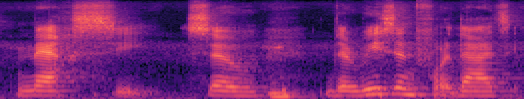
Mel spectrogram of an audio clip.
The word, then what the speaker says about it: merci: So the reason for that is that the E, or which is the E in French, followed by two consonants, with few exceptions, the E is pronounced as an A.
